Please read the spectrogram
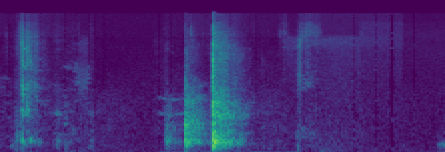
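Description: Handling noise close to a headset microphone: a few short rustles and bumps, the loudest pair about two seconds in, then a faint click about three seconds in.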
